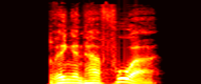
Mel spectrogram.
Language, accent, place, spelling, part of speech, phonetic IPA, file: German, Germany, Berlin, bringen hervor, verb, [ˌbʁɪŋən hɛɐ̯ˈfoːɐ̯], De-bringen hervor.ogg
- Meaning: inflection of hervorbringen: 1. first/third-person plural present 2. first/third-person plural subjunctive I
